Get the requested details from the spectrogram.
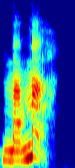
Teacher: when you really mean mom you need to punch the ah at the end mama because otherwise it sounds like the verb that means a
